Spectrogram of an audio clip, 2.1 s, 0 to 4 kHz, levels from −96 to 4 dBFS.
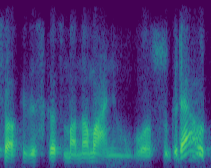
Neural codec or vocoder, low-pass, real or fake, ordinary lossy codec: codec, 24 kHz, 1.2 kbps, DualCodec; 3.6 kHz; fake; Opus, 16 kbps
